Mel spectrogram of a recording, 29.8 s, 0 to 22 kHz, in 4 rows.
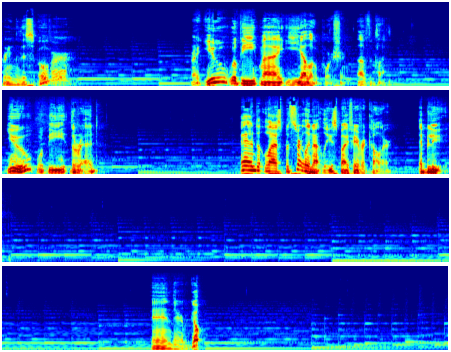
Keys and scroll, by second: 6.6 shift+super+a, 7.3 v, 8.4 i, 10.0 shift+x, 11.7 v, 23.1 Delete, 28.6 Delete.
